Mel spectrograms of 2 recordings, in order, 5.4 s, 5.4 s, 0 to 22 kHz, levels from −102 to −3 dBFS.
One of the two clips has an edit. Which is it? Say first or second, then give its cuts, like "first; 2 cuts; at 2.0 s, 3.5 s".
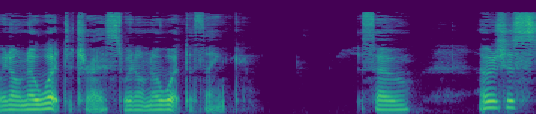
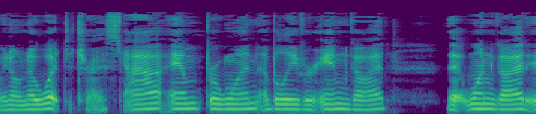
second; 1 cut; at 1.2 s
